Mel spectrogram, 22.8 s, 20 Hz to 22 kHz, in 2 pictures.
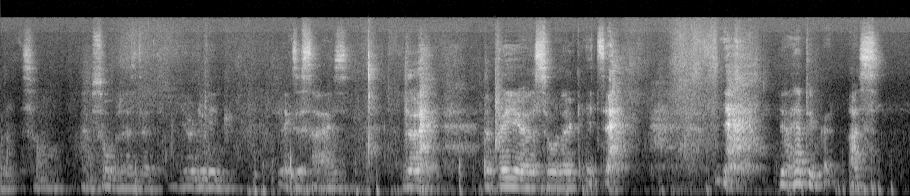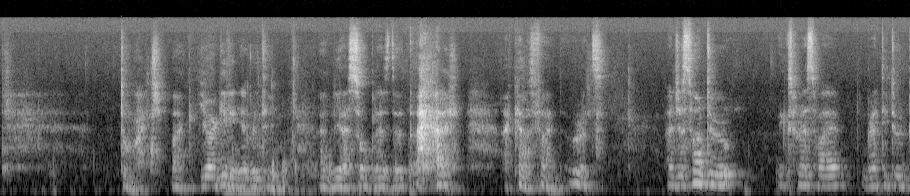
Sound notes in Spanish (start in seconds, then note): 9.0 risas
